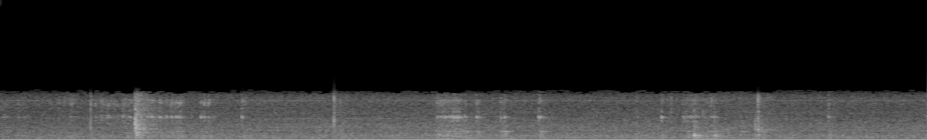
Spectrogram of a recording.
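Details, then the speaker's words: Raptor hard drive in a cheap HTPC booting Media Center: irregular sharp ticks and clicks over a steady low hum, loud seeking noise. "it's just too loud you can hear it's sort of like seeking on dis and that is kind of an issue for me"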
